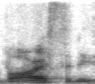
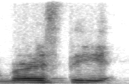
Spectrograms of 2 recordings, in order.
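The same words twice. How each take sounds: First: It is said in a New York accent. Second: It is said without a New York accent. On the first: This is how people from New York say it. The speaker calls it right. "they're not from New York. Like they don't get it the way I do" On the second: This is how outsiders say it. The speaker calls it wrong. "it's not varsity"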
